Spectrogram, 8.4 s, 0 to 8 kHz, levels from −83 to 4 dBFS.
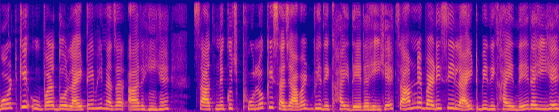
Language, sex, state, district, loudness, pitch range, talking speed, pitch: Hindi, female, Maharashtra, Nagpur, -20 LUFS, 235-280 Hz, 215 wpm, 255 Hz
